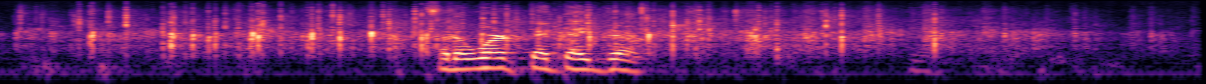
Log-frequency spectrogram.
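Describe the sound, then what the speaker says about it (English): A meeting audience applauds volunteers, scattered clapping that swells mid-way under a speaker's voice and then thins out toward the end. "I think the volunteers deserve a round of applause"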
